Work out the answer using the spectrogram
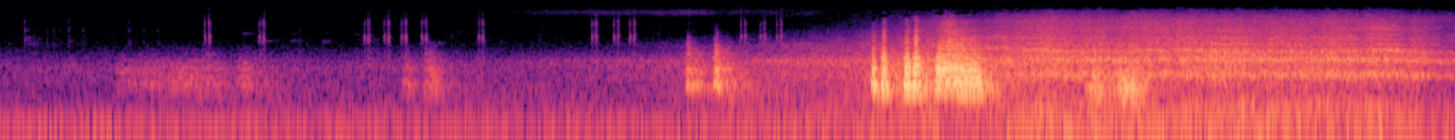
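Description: Train horns: faint short blasts at first, then loud repeated blasts about eleven seconds in, as a train of stainless-steel passenger cars passes on the main line with a steady rushing of wheels on rail that begins to fade at the very end.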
